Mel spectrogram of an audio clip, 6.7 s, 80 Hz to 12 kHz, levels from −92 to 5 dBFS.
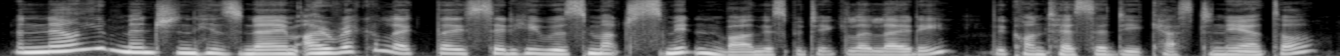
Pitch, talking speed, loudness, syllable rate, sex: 205 Hz, 195 wpm, -17 LUFS, 5.6 syllables/s, female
